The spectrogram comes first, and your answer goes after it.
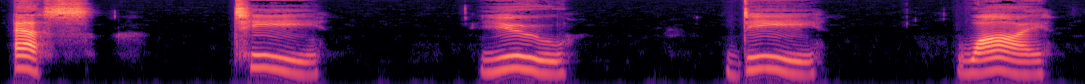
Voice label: Spelling, Basic English; Spell (by saying the letters in English) some words from the 1000 most common words list.; Beginning Level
